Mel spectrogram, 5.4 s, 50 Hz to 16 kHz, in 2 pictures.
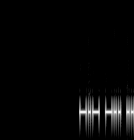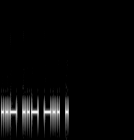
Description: Morse code, heard as a keyed tone, about 28 wpm, 700 Hz. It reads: KD4UDE
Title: USA Call Signs - 6 Characters - Repeated 3x - 28wpm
